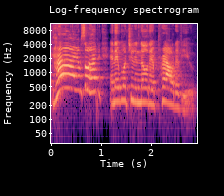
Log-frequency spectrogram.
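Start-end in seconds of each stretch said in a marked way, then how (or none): 0.0-1.0 high, loud, gleeful greeting; imitated overjoyed squeal of hello; excited greeting. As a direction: voice thrilled spirits bursting to say hi. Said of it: "They're like".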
